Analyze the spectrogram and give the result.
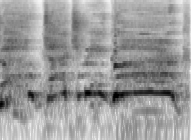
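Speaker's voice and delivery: high, loud scream with sobbing through tears.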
